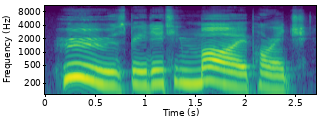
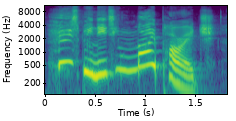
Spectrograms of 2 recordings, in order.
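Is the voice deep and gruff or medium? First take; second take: deep gruff; medium. First: It is said in a loud, gruff voice. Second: It is said in a medium voice.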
